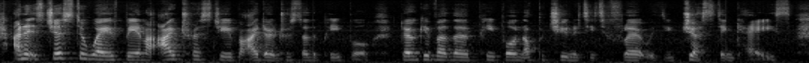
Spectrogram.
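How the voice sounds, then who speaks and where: A woman with a North Welsh accent at medium pitch, very fast with hardly any pauses, ordinary pitch variation and big swings in loudness. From North Wales. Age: 20s. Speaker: freelance writer. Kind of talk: casual interview.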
